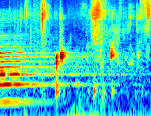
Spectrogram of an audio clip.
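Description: The last sung note of a man's naat fading out through the PA system, followed by a few faint, short clicks and knocks of a handheld microphone being handled.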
